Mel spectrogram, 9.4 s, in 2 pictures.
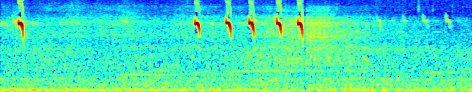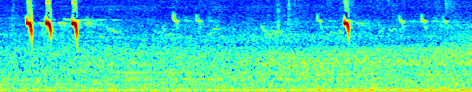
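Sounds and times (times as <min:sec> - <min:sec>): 
bird calling: 0:00.0 - 0:00.4, 0:01.9 - 0:03.1, 0:03.8 - 0:09.3.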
